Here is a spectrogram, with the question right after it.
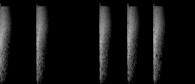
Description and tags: Static Hats
A hi-hat sound I made using Voltage Modular Ignite.
closed, cymbals, drums, hat, hihat, hit, modular, one-shot, one-shotdrums, percussion, sample, synth, tight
